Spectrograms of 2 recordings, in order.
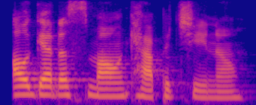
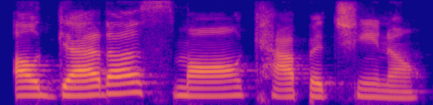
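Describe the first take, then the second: First: The sentence is spoken quickly. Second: The sentence is spoken slowly. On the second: "I'll say it slow and then fast"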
